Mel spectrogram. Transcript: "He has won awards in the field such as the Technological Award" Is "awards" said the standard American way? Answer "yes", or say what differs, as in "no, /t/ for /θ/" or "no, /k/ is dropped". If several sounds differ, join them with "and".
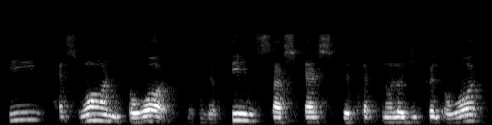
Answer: no, /z/ is dropped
